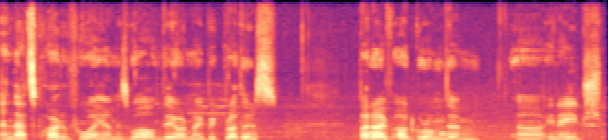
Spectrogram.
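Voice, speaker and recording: A middle-aged woman from Belgium telling her personal story in a reflective way, haltingly searching for her words. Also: low voice, level tone, a little mellow, soft background music. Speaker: leadership coach.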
